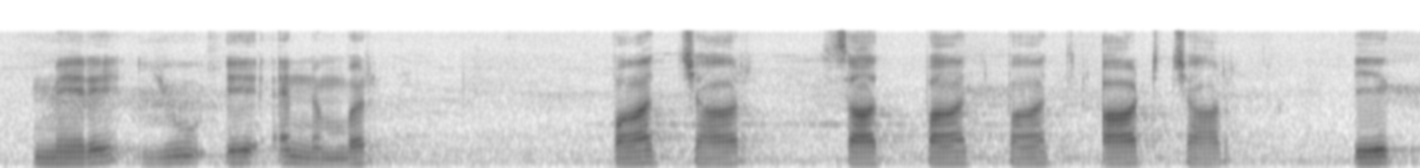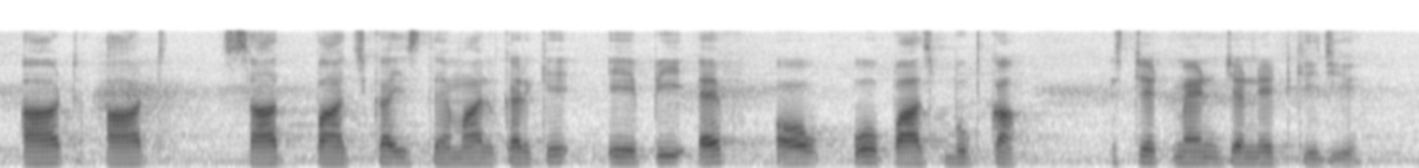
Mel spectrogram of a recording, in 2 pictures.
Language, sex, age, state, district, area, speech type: Urdu, male, 18-30, Uttar Pradesh, Saharanpur, urban, read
